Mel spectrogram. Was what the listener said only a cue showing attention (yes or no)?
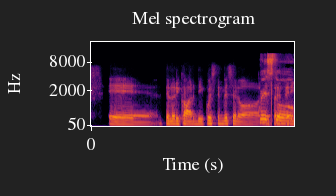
no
